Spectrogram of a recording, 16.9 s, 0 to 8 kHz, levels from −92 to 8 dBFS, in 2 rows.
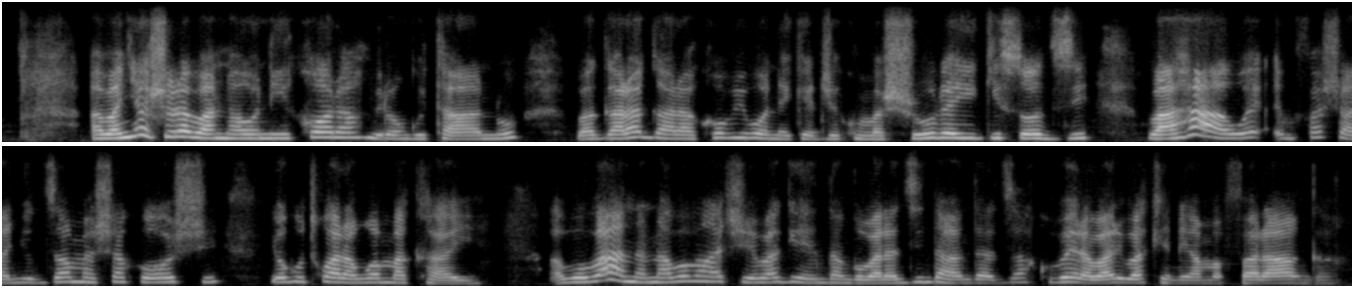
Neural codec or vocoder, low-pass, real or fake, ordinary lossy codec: none; 7.2 kHz; real; Opus, 16 kbps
